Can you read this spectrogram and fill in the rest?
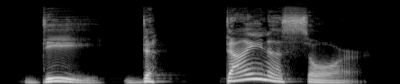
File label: D Dinosaur, english pronunciation; alphabet; phonics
